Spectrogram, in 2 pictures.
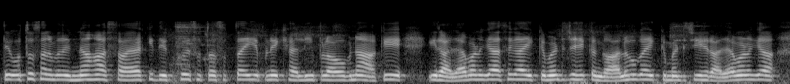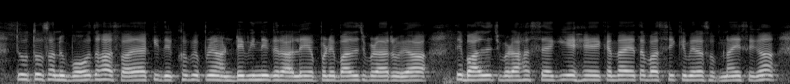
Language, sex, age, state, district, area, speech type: Punjabi, female, 30-45, Punjab, Mohali, urban, spontaneous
